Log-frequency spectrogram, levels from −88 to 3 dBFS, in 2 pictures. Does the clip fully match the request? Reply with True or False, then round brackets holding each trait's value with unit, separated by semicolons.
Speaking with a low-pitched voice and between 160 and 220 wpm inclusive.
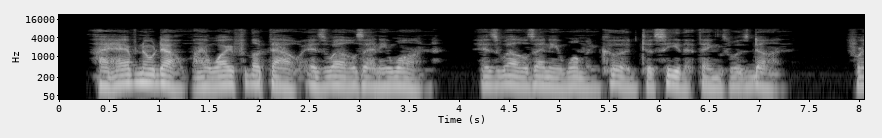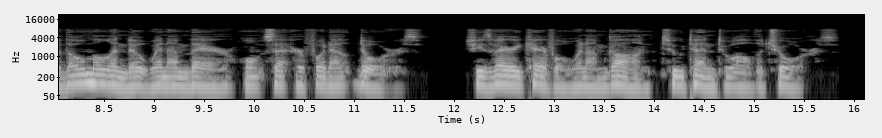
True (100 Hz; 180 wpm)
